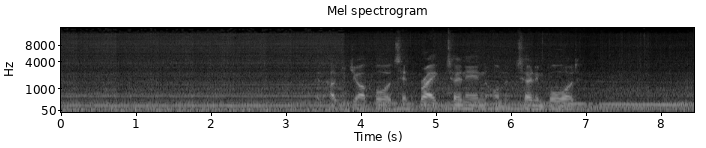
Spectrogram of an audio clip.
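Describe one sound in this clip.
A race car engine hums steadily up close.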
